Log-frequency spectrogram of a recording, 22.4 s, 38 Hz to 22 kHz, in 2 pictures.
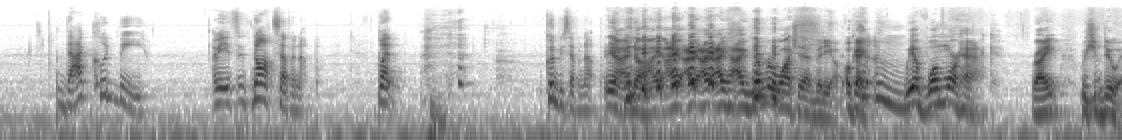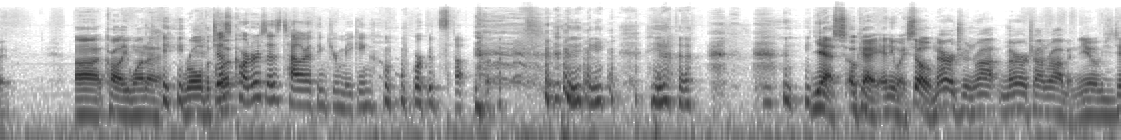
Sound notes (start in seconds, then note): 15.9 both laughing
